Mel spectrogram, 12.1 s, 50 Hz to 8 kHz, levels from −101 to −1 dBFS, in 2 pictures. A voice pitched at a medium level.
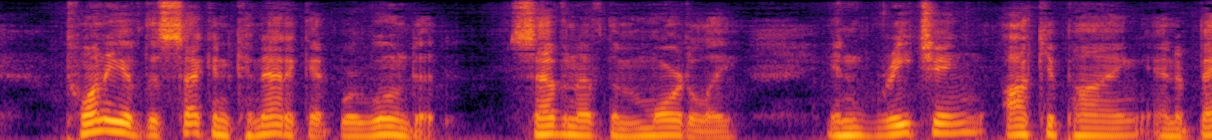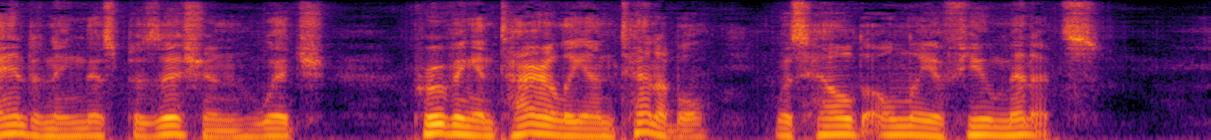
No: low, 120 Hz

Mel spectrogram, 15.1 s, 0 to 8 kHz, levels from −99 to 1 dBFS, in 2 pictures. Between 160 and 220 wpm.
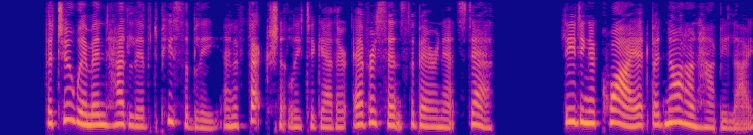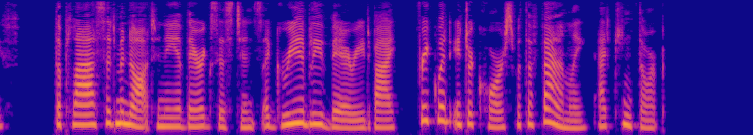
No: average, 145 wpm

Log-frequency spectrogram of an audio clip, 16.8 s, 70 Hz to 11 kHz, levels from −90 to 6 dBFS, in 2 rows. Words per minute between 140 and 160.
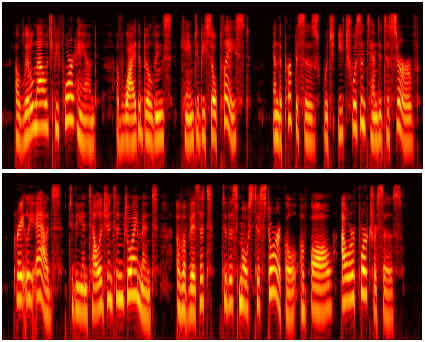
Yes: average, 145 wpm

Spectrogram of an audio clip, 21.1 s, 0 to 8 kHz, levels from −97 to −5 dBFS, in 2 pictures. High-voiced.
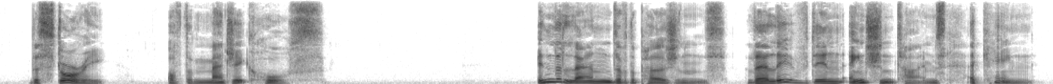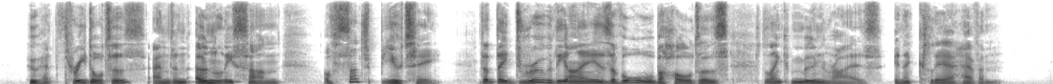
No: low, 130 Hz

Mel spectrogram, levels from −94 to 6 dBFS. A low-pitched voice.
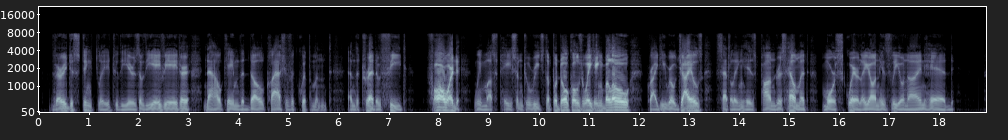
Yes: very low, 70 Hz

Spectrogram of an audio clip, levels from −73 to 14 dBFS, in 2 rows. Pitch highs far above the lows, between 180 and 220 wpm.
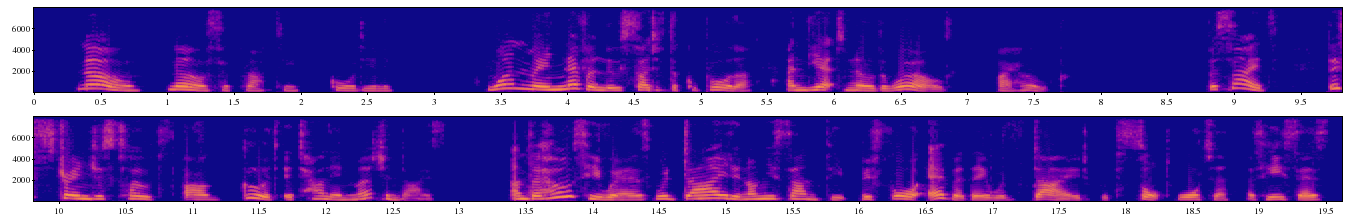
No: wide, 6.0 semitones; average, 145 wpm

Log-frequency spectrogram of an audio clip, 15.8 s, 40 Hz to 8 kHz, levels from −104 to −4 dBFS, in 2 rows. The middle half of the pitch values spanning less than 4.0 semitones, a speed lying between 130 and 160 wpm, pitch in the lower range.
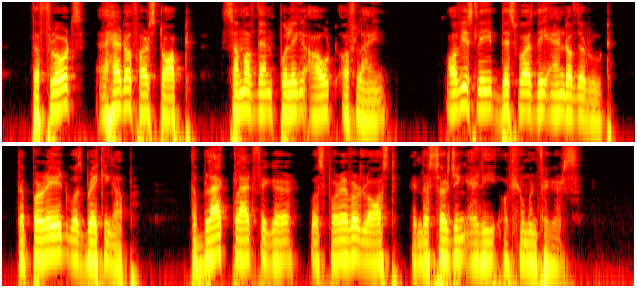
Yes: average, 3.4 semitones; average, 150 wpm; low, 115 Hz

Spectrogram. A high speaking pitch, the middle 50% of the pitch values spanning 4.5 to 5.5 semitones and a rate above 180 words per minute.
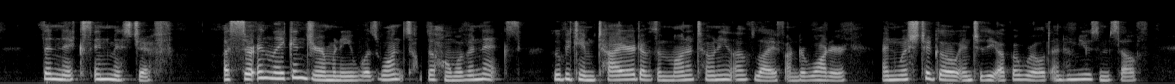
No: high, 210 Hz; average, 3.0 semitones; average, 190 wpm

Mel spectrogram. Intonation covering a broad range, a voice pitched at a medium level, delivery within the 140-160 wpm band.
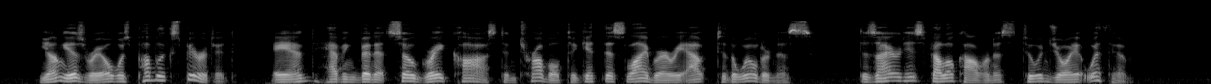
No: wide, 5.8 semitones; low, 125 Hz; average, 155 wpm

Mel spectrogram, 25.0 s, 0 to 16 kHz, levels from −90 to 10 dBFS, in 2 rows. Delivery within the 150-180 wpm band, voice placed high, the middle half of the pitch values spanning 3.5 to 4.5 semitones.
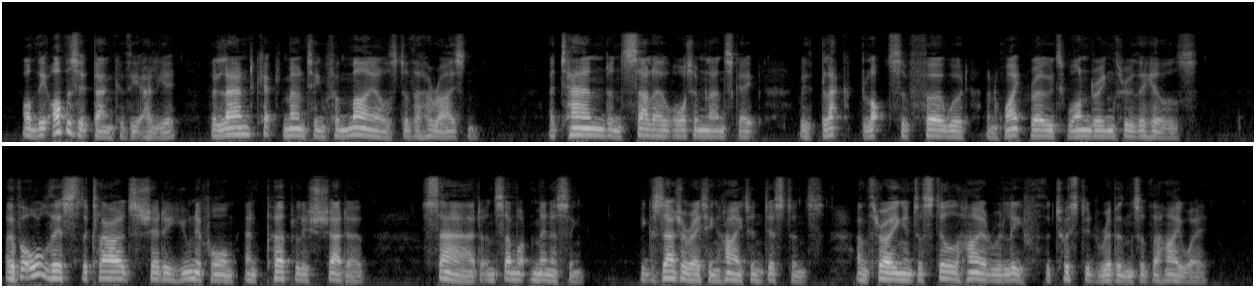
No: average, 160 wpm; low, 115 Hz; average, 3.8 semitones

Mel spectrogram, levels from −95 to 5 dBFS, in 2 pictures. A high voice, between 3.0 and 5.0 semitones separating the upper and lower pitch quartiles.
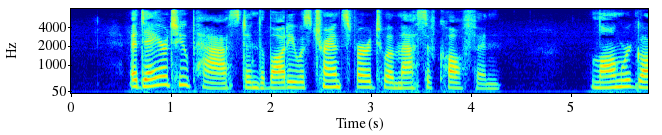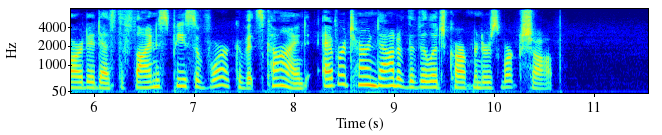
Yes: high, 210 Hz; average, 3.9 semitones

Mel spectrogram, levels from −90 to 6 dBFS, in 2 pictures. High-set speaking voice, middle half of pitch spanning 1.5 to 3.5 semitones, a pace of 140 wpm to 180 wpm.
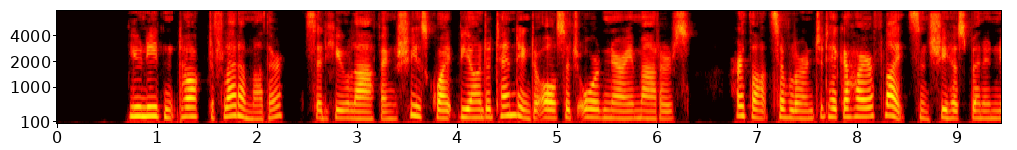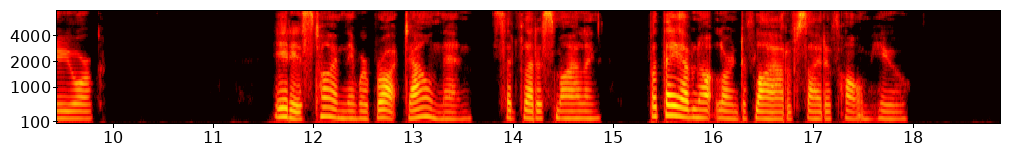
No: high, 195 Hz; average, 2.9 semitones; average, 190 wpm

